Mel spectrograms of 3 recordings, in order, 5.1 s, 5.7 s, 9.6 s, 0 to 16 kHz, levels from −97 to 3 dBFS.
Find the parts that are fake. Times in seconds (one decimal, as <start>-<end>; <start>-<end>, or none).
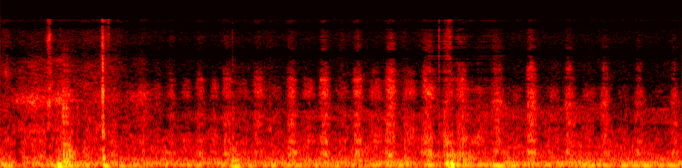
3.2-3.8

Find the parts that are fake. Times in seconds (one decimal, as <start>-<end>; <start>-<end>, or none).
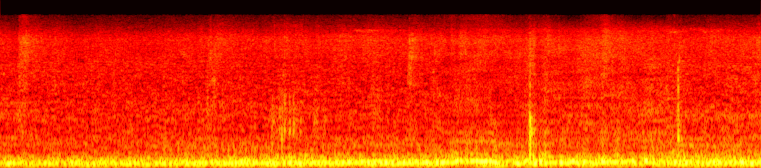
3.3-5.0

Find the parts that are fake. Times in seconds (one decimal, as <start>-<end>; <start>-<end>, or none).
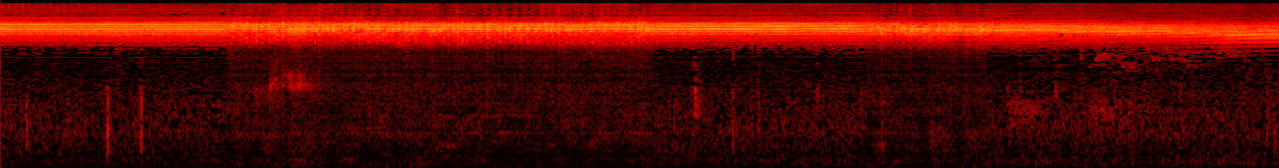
1.7-4.9; 6.5-7.4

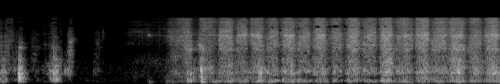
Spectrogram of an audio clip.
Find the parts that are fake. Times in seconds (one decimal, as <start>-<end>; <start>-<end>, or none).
1.2-2.7; 4.0-5.0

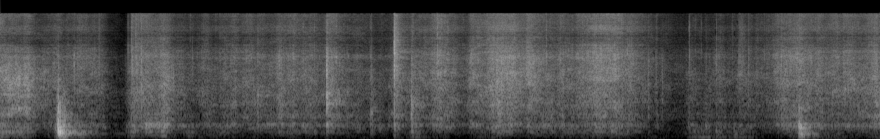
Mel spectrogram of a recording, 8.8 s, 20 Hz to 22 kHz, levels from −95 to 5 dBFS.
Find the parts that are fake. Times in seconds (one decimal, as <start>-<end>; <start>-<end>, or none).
0.0-8.8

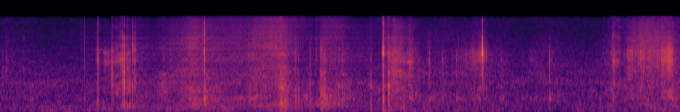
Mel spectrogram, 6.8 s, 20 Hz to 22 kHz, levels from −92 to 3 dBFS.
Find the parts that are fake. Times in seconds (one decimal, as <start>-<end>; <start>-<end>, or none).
0.8-4.2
